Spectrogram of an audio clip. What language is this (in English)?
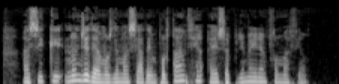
Galician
